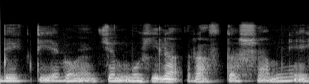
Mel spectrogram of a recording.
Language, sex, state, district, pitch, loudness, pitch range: Bengali, male, West Bengal, North 24 Parganas, 155 Hz, -16 LUFS, 155-165 Hz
